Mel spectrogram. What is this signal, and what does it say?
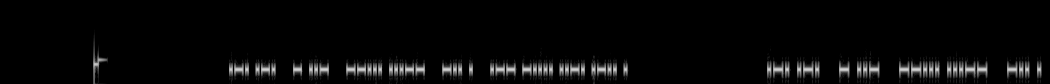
Morse code, heard as a keyed tone, about 39 wpm, 700 Hz. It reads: RR TU 73 DE W6FLE RR TU 73 DE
